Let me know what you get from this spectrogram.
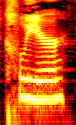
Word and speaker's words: Xlear: Clear is what it's called. It's spelled X-L-E-A-R, pronounced Clear.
